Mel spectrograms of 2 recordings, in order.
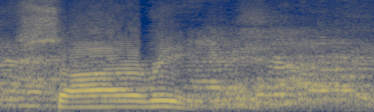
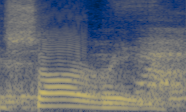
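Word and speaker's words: sari: two R's we say sorry sorry we pronounce it with two are sorry sorry sorry which is why I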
